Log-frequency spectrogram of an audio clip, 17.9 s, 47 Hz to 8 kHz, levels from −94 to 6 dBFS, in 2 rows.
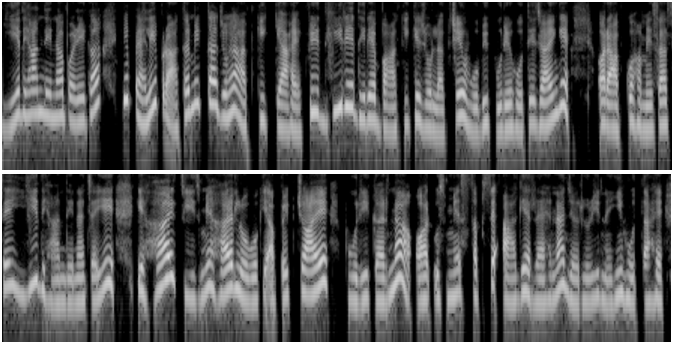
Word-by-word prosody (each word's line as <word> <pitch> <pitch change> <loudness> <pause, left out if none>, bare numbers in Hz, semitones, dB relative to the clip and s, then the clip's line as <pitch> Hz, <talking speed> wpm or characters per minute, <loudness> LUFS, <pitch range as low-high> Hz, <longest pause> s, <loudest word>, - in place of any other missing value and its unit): ये 250 - +2
ध्यान 260 +1 0
देना 245 -1 0
पड़ेगा 210 - 0 0.3
कि 400 - +5
पहली 245 - +2
प्राथमिकता 345 +7 +2
जो 240 -7 -1
है 280 - +2
आपकी 220 -4 -2
क्या 175 -2 +2
है? 160 -1 0
फ़िर 275 0 +3
धीरे-धीरे 240 -2 +2
बाकी 170 0 -6
के 225 - +1
जो 175 -4 -4
लक्ष्य 150 +9 -4
हैं 245 - +6
वो 170 -9 -3
भी 190 +4 -3
पूरे 160 +2 -2
होते 170 +4 -4
जाएँगे 215 - +2 0.4
और 190 -1 +5
आपको 170 +4 +2
हमेशा 180 0 -1
से 250 +7 -1
ये 250 +2 -1
ध्यान 160 -2 -7
देना 160 +1 -3
चाहिए 190 +12 0 0.3
कि 230 - +2 0.2
हर 295 +9 +7
चीज़ 180 -3 -8
में 240 +5 0
हर 220 +5 +6
लोगों 170 -7 +1
की - - -2
अपेक्षाएँ 210 +7 +3 0.3
पूरी 175 0 -3
करना 195 - +3 0.2
और 170 +1 +4
उसमें 185 +3 -4
सबसे 195 -2 -2
आगे 165 +7 +1
रहना 170 +7 -1
ज़रूरी 165 - -4
नहीं 170 +5 -3
होता 170 -3 -3
है। 175 - 0
195 Hz, 170 wpm, -23 LUFS, 170-245 Hz, 0.4 s, हर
